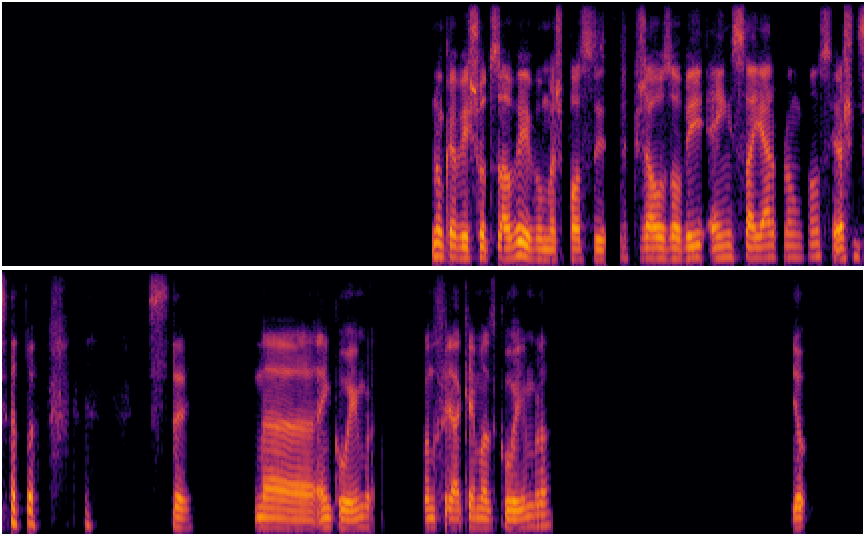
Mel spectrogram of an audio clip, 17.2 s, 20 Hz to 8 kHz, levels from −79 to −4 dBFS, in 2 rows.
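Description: Lost AMR speech frames hit at 6.01 to 6.22 s, 12.27 to 12.42 s and 14.10 to 14.12 s. Failed frames were replaced with repeated, fading speech. The first gap, about 160 ms, drops to near silence. The later ones are scattered, giving choppy warbling dips.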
